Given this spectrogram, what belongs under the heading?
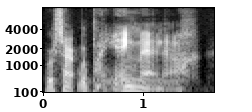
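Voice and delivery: tiny, soft, small-sounding little voice. Recalling Matthew starting Hangman at the library, Matthew's little voice. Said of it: "in that like that little voice".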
